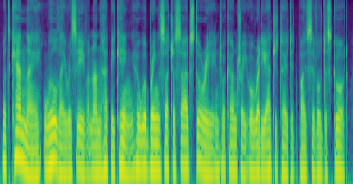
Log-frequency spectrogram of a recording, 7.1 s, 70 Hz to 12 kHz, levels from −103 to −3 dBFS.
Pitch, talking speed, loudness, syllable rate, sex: 110 Hz, 205 wpm, -18 LUFS, 5.6 syllables/s, male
